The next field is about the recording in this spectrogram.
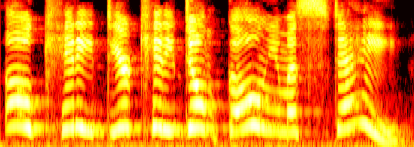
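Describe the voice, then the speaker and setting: A woman voicing an exasperated cat owner in a children's storybook, dramatic and loud. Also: very high-pitched, fairly even intonation, moderate pace, pitched above the performer's own voice. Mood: pleading. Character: exasperated pet owner scolding a naughty cat. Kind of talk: children's storybook read-aloud.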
